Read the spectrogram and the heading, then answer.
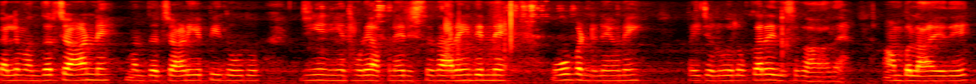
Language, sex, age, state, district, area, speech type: Dogri, female, 60+, Jammu and Kashmir, Reasi, urban, spontaneous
